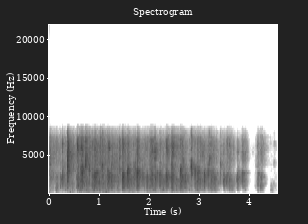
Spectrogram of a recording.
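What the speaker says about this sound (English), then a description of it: "You're only applauding because you weren't there." An audience applauds after a talk in an obstetrics lecture series, loud sustained clapping that thins out and breaks into a few last scattered claps.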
